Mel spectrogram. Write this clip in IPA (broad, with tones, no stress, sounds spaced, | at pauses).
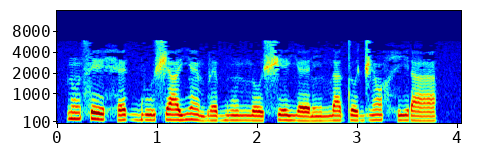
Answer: ɾ ũ˦ s e˦˨ h ɛ˨˦ ɡ͡b u˧ ʃ a˦ j ɛ̃˦˨ b ɛ˨ b ũ˨ n o˨ ʃ e˧ j ɛ˨ ɾ ĩ˨ n a˧ t o˧ d͡ʒ ɔ̃˦ h i˧ ɾ a˧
